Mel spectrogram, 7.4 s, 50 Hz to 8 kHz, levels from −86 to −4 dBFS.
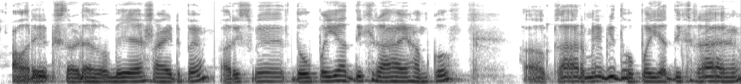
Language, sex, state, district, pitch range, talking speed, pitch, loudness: Maithili, male, Bihar, Supaul, 145-160 Hz, 195 wpm, 150 Hz, -21 LUFS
